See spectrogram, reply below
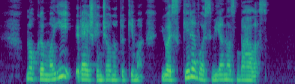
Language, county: Lithuanian, Panevėžys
